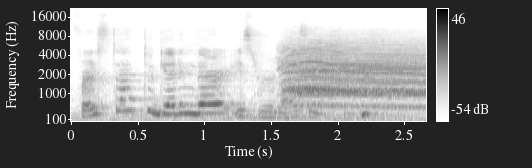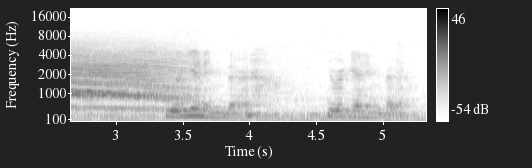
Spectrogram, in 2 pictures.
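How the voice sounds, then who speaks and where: A woman's voice: mid-range voice, big pitch swings, moderate pace, a loud crowd, very noisy. Chatty swearing woman in her twenties. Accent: mixed Singaporean-Indian. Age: 20s. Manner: chatty, swears often, swings between hushed and loud. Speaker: vlogger. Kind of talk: casual confessional chat to camera. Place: room at home. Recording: echoey room.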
